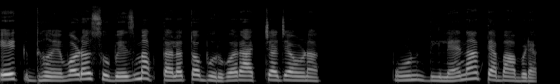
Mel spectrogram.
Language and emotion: Goan Konkani, sad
